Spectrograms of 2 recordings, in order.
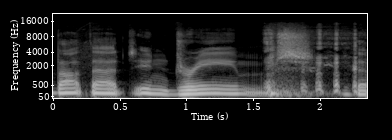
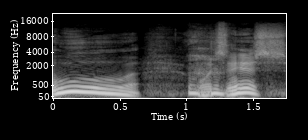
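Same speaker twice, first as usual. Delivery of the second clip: louder, weird put-on Jamaican-style voice; 8 dB louder than usual. Imagining a comedian voicing a goofy movie creature: Robin Williams as Jar Jar Binks. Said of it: "I was imagining Robin Williams being like".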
